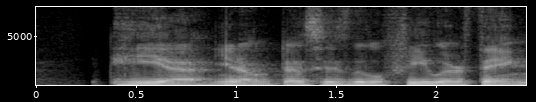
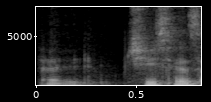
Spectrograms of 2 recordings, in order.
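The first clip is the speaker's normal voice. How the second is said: usual speaking voice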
